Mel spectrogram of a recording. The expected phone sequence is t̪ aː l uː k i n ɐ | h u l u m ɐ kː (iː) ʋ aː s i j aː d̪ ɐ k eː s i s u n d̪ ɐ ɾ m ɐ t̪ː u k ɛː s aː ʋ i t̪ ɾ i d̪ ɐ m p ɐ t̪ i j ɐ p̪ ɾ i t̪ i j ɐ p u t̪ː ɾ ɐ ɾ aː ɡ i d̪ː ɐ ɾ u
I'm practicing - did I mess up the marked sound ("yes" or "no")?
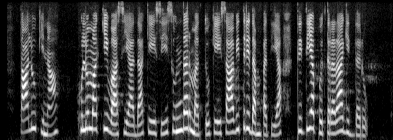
yes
